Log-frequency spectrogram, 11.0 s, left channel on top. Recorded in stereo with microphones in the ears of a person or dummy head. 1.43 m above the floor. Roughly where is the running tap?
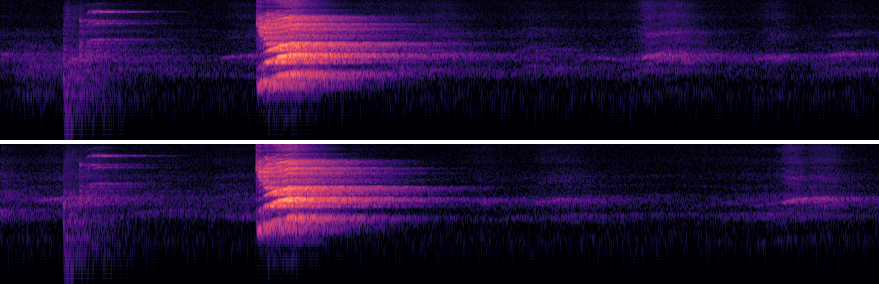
I don't hear a running tap.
